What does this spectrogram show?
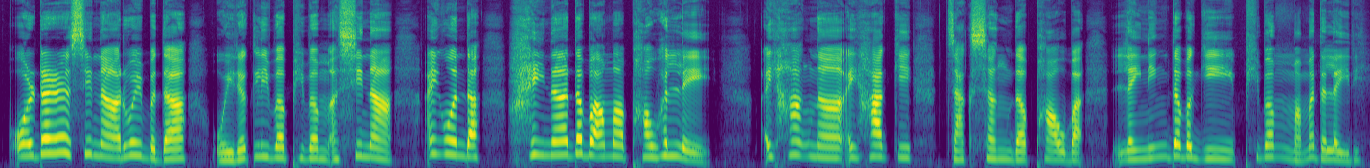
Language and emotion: Manipuri, disgusted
